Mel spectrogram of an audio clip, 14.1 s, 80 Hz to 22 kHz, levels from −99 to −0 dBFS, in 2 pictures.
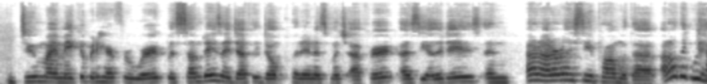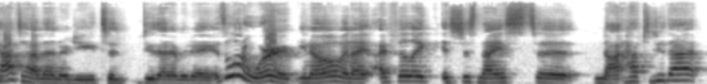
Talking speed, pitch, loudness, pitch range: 295 wpm, 195 Hz, -22 LUFS, 175-225 Hz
